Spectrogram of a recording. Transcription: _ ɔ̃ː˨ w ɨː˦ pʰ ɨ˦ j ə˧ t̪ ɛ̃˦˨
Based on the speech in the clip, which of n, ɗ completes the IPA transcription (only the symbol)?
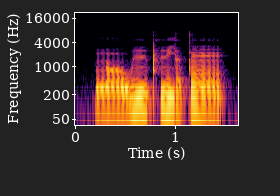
n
